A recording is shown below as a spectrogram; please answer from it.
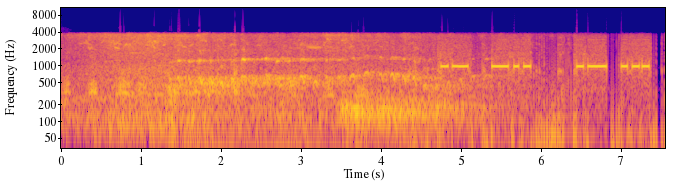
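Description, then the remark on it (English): A dense, rumbling ship-like drone with a faint sustained tone fills the first half, then loud Morse code beeps cut through in rhythmic short and long bursts over the low noise. “We got Morse code, we got ships.”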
